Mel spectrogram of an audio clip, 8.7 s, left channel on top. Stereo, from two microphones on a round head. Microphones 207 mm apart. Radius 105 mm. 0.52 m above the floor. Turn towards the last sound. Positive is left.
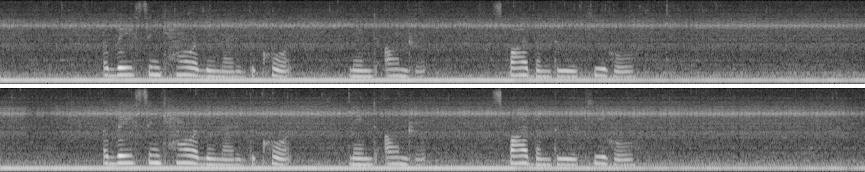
turn(degrees=-20)  # may be behind; listen again after turning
